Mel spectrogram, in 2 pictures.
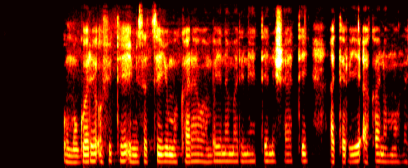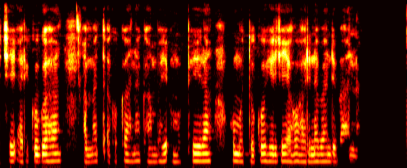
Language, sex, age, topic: Kinyarwanda, female, 36-49, health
